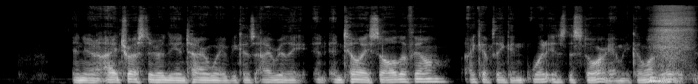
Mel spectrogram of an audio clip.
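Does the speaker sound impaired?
Yes: Parkinson's disease; right-sided weakness noticed on long group bike ride, diagnosed by neurologist, confirmed by second opinion; six years since diagnosis, new walking difficulty, needs hand support, minimal medication initially, heavy weightlifting.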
